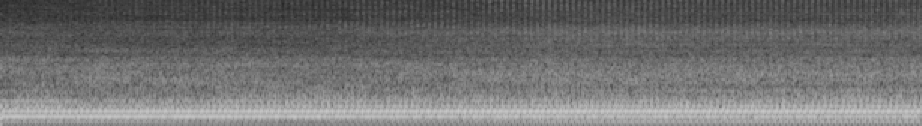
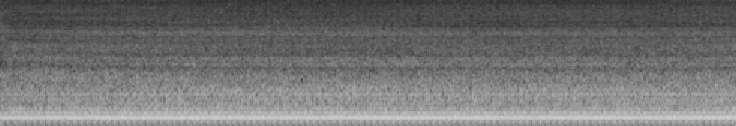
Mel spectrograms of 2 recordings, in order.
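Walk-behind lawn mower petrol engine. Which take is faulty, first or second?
second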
